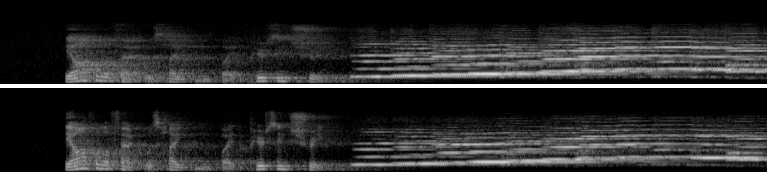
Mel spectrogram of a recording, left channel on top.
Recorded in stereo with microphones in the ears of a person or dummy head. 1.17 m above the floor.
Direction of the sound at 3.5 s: 85° left.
